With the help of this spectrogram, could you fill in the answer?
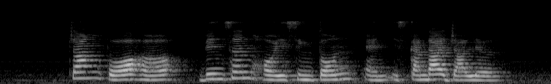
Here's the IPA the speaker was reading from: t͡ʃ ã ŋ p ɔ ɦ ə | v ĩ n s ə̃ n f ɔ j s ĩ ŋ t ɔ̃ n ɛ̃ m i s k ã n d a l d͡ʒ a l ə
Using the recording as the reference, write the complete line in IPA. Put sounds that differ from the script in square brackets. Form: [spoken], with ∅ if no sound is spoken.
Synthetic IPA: t͡ʃ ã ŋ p ɔ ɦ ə | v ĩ n s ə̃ n [h] ɔ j s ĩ ŋ t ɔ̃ n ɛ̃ [n] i s k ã n d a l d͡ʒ a l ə

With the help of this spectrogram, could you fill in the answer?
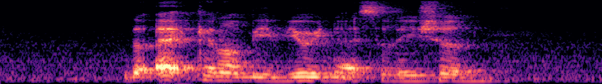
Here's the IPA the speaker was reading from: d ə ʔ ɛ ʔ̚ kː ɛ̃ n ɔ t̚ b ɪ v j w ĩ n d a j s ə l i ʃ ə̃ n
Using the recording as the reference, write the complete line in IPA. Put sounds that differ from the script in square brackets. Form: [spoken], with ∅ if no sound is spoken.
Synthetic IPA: d ə ʔ ɛ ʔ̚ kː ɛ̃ n ɔ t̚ b [i] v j [u] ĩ n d a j s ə l [e] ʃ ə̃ n

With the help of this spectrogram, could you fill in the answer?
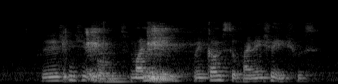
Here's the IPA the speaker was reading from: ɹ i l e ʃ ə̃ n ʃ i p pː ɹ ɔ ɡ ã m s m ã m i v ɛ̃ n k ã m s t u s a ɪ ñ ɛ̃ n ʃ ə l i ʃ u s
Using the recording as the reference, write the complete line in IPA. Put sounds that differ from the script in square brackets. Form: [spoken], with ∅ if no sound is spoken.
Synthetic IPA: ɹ i l e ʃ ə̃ n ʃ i p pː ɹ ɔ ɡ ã m s m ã [n] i [w] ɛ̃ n k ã m s t u [f] a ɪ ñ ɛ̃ n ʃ ə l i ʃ u s

